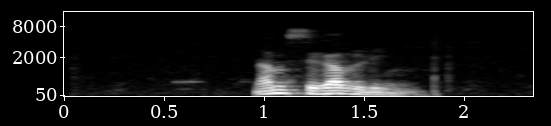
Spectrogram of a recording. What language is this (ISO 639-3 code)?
dav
